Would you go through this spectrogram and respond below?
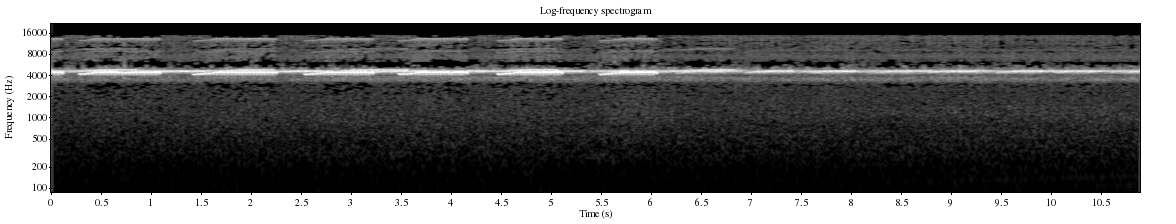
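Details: High-pitched insect chorus in nature, pulsing trills in short bursts during the first seconds, then merging into one steady shrill drone.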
